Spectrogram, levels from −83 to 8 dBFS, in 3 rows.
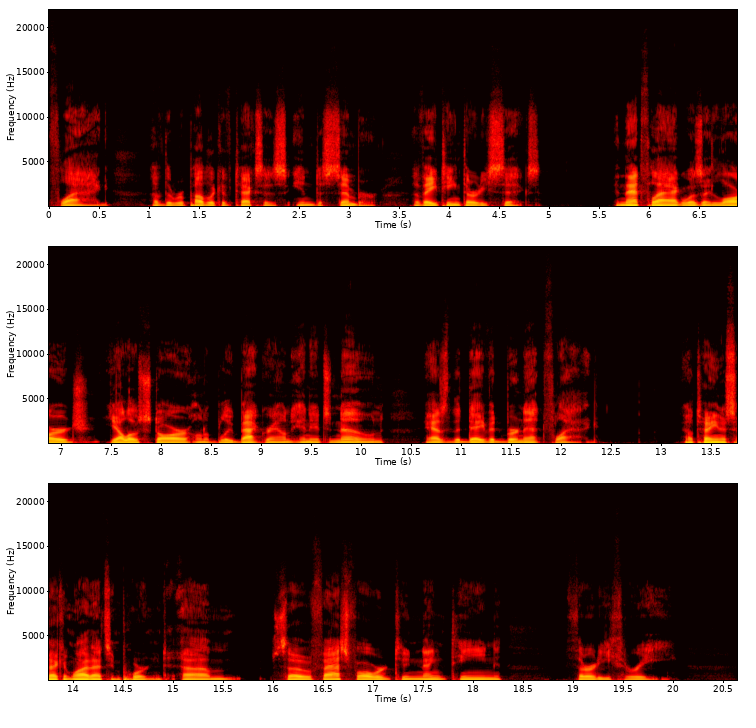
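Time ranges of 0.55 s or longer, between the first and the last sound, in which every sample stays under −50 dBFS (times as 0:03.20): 0:04.90–0:05.66
0:18.27–0:18.95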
